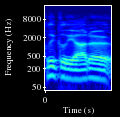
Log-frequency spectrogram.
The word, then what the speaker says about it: Gigliardo: Gigliardo rhymes with Giggly Smarto.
